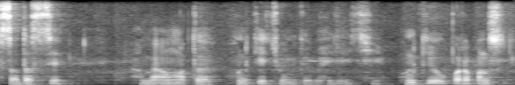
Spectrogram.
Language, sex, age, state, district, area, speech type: Maithili, male, 60+, Bihar, Saharsa, urban, spontaneous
